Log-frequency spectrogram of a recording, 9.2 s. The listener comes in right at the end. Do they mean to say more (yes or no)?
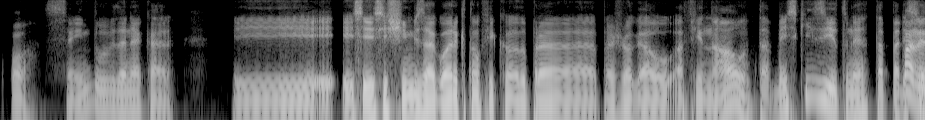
yes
